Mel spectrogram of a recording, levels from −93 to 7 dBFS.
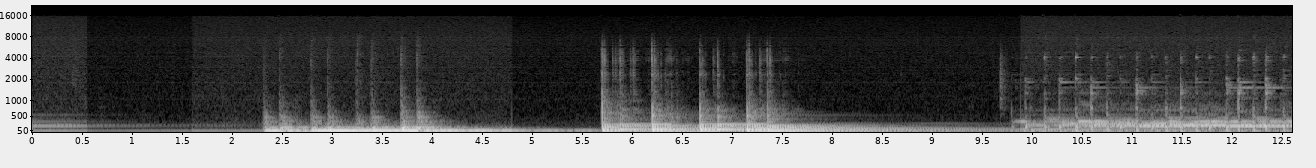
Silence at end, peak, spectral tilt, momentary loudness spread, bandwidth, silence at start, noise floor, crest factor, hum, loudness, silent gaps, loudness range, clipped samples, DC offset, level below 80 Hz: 0 s; 0 dBFS; -9.5 dB/octave; 23 LU; 5.2 kHz; 0 s; -49 dBFS; 16 dB; none; -18 LUFS; none; 8 LU; under 0.1%; under 0.1%; -18 dBFS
